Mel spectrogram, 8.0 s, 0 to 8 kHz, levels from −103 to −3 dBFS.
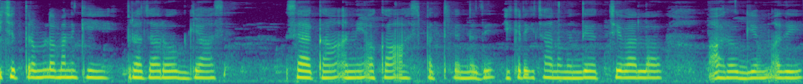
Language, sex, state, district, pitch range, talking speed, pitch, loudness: Telugu, female, Andhra Pradesh, Guntur, 225-240 Hz, 135 wpm, 230 Hz, -16 LUFS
